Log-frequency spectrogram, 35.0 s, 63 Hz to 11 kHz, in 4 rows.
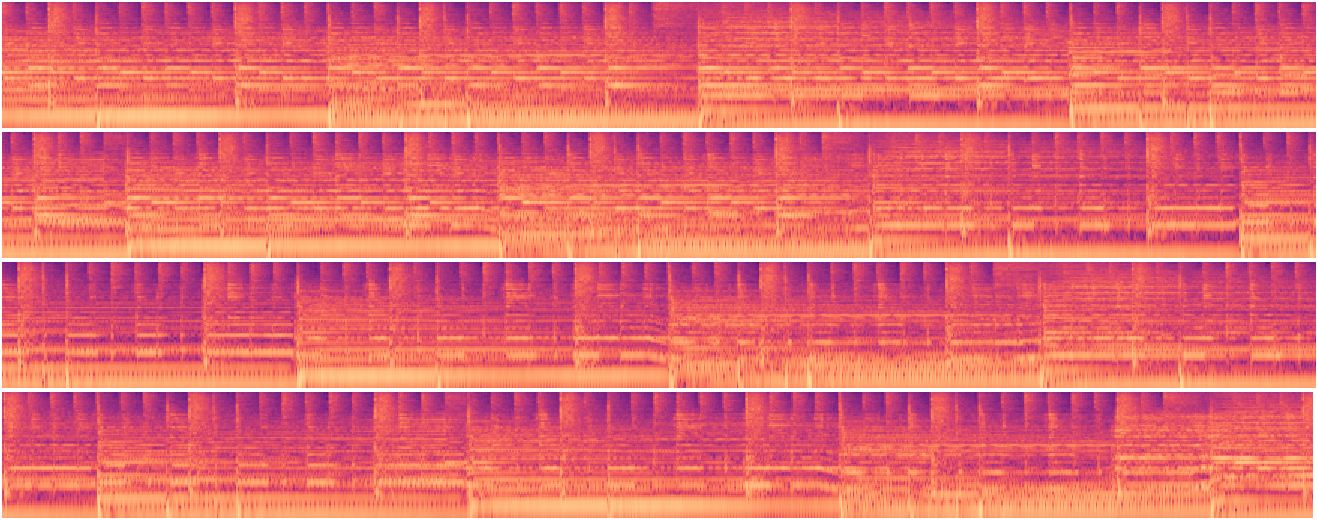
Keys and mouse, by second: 0.0 KP_7, 1.6 g, 5.7 ctrl+KP_1, 7.0 click, 8.1 KP_7, 8.8 g, 13.3 ctrl+KP_1, 14.6 click, 15.7 KP_7, 16.6 g, 20.8 ctrl+KP_1, 22.1 click, 23.1 KP_7, 23.9 g, 28.3 ctrl+KP_1, 29.6 click, 30.6 KP_7, 31.4 g.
